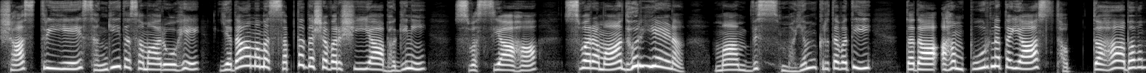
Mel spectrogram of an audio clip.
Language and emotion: Sanskrit, surprised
